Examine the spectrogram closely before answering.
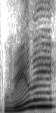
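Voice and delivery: "Really?" rising high at the end; surprised upward "Really?". Shown as a demonstration. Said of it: "when you are surprised and say".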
